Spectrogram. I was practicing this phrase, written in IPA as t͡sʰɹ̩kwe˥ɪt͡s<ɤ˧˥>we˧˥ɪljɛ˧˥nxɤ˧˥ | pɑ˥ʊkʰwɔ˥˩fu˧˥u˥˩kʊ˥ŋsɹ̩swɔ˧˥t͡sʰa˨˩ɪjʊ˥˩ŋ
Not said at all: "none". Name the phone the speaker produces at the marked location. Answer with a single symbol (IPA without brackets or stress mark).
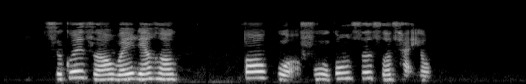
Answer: ɤ˧˥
